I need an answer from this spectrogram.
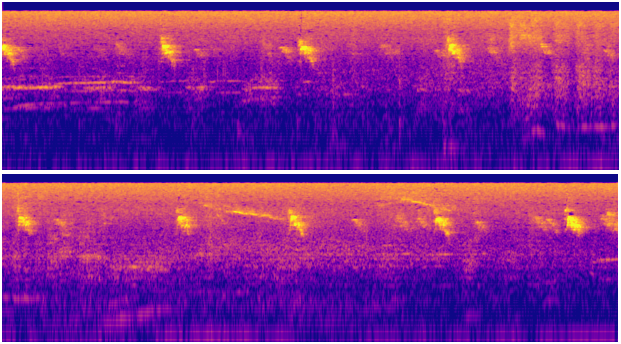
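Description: A small bird chirping repeatedly: short high chirps about every second and a half, with a few quick falling calls among them, over a low steady hum.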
